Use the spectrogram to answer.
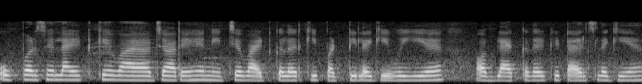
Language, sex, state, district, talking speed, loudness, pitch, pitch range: Hindi, female, Bihar, Purnia, 205 wpm, -15 LUFS, 195 Hz, 195-205 Hz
